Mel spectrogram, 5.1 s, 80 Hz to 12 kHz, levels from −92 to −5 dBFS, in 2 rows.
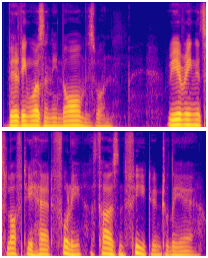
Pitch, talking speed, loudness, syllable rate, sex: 120 Hz, 200 wpm, -16 LUFS, 6.1 syllables/s, male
